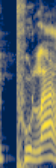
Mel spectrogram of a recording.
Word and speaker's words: Poullain: the show Mr Frankie Pula how are you sir thank you for joining us very good and even better hearing my name pronounced correctly for the first time in 20 years well I will admit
